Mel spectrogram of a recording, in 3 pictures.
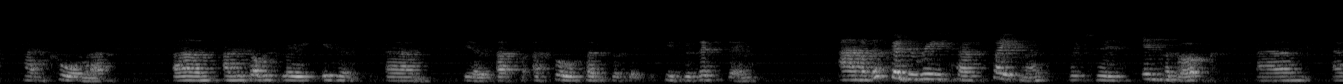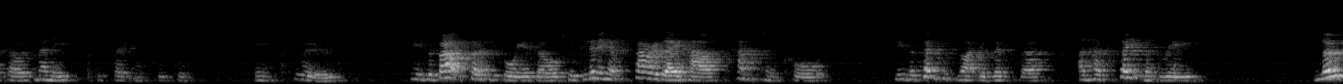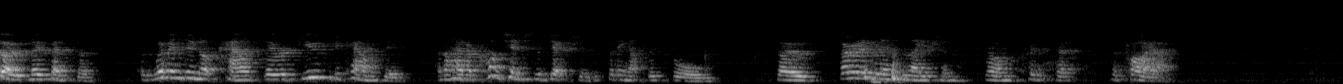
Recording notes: We apologise for the poor sound quality of this live recording. This talk was part of The National Archives' Diversity Week.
